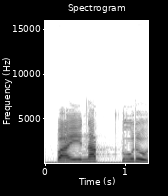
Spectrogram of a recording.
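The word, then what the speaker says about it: パイナップル: Di sini ada pu. Kalau ada huruf su kecil jadinya double pu. Puru. Painapuru.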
